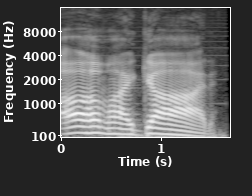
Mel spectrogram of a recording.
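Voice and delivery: a loud, drawn-out, stunned oh my God; stunned shout. Real, not acted. Player spotting the answer he missed, a loud stunned cry. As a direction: blurt it out slowly, floored by the answer. Suddenly sees the puzzle answer.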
